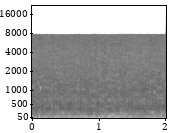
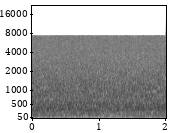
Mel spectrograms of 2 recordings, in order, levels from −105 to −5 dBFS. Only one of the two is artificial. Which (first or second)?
first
